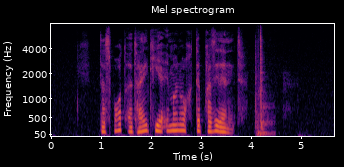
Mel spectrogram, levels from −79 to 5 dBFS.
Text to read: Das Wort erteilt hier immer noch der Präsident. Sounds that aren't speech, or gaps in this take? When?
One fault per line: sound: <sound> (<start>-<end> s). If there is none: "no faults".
sound: thud (4.1-4.5 s)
